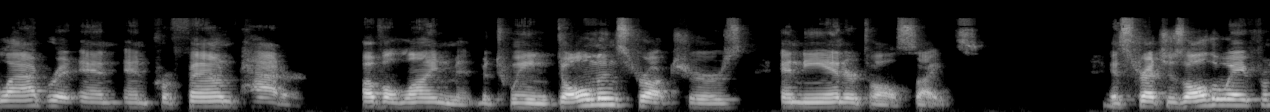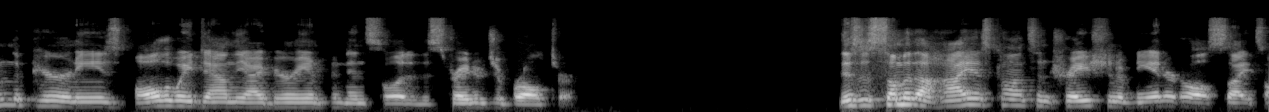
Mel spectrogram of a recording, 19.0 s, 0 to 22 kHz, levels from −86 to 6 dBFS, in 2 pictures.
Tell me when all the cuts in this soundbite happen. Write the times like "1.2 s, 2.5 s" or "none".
none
